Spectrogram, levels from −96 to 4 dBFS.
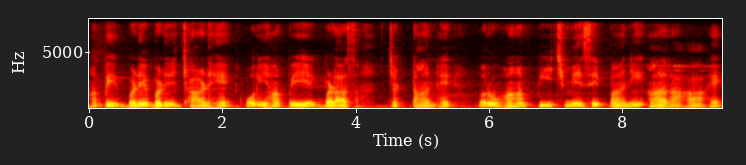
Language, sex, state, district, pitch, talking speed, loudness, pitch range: Hindi, male, Odisha, Nuapada, 125 Hz, 140 wpm, -20 LUFS, 110-145 Hz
